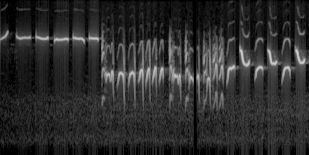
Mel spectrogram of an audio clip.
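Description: A ruby-crowned kinglet, a tiny olive-green songbird, sings alone, starting with a row of high, thin notes, then a rapid jumbled twitter, ending in bright, rolling repeated phrases, clear.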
